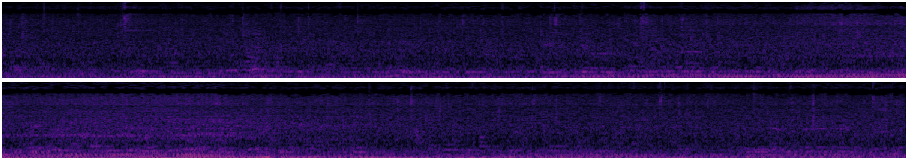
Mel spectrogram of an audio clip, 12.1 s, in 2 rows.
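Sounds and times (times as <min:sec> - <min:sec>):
rain hissing on wet pavement: 0:00.0 - 0:12.0
vehicle engine hum passing: 0:04.6 - 0:09.0.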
